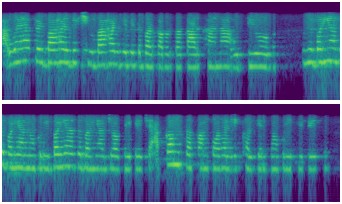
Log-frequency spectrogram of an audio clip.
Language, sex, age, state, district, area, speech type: Maithili, female, 18-30, Bihar, Sitamarhi, urban, conversation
